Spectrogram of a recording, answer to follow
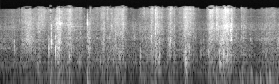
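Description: Footsteps on dry, brushy ground, an irregular series of steps with rustling.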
